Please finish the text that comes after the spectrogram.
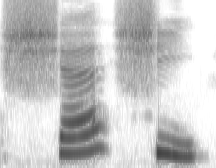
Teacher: Tengah lidah menyentuh langit-langit disertai angin yang menyebar dari rongga mulut. Shi. Jadi bukan si ya teman-teman, bukan siqo tapi syiqo.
